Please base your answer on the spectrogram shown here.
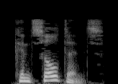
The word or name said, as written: consultants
